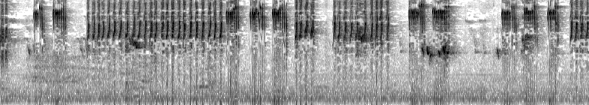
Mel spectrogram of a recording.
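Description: Light-vented Bulbul in sustained bursts of rapid, high, chattering notes, each run lasting one to two seconds, broken by brief pauses and a few clearer whistled phrases.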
